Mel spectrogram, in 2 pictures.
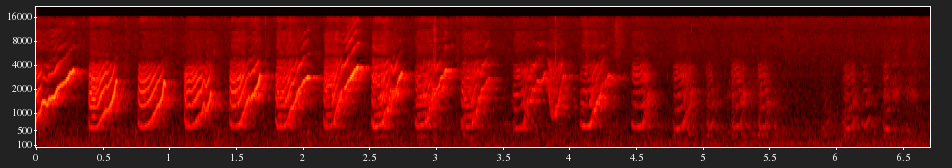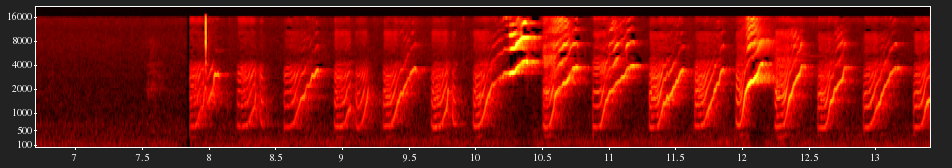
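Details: Pet guinea pigs, a parent and offspring family kept indoors with males and females in separate cages, give rapid rising squeals about three per second in a steady run, pause briefly, then resume louder and more irregular.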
